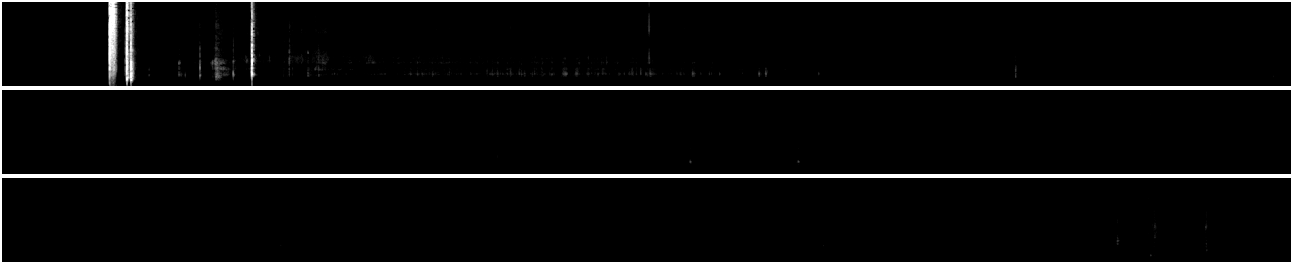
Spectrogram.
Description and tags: A can of coke being opened with a little natural bubble / gurgle of the idle drink. Recorded in the Derbyshire countryside an hours walk out of Derby city center. Cleaned up in Izotope RX to remove the hiss that was present in the original.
